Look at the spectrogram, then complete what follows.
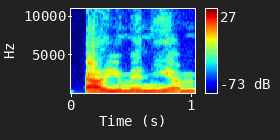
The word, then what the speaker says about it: aluminium: pronounce aluminum fil alumini yeah aluminium is how the English say it kit foil yeah much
